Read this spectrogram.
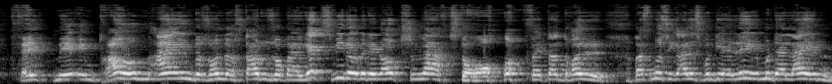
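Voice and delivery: high, loud, pompous little man in a huff; indignant Hobble Frank. Acted. Hobble Frank answers from his horse, loud and offended. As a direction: declaim your offended dignity loudly.

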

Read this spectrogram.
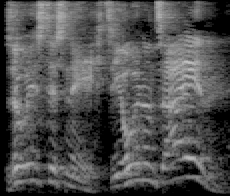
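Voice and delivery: high, loud, frightened; oil prince shrieking that they're being caught; panicked yell. A narrator's reading. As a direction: scream it over the hoofbeats. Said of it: "schrie der Ölprinz".

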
